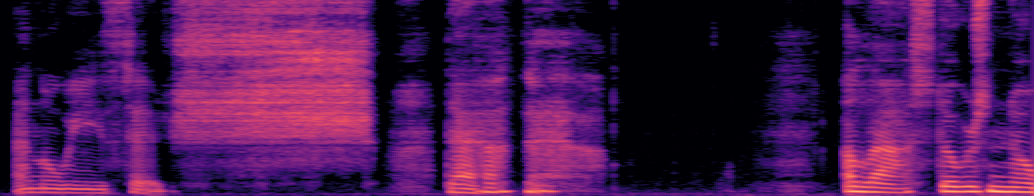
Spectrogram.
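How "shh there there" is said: soft, hushed comfort; calm her like a crying child; soothing hush. A narrator's reading. Louise soothing the weeping cook, soft and hushed.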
